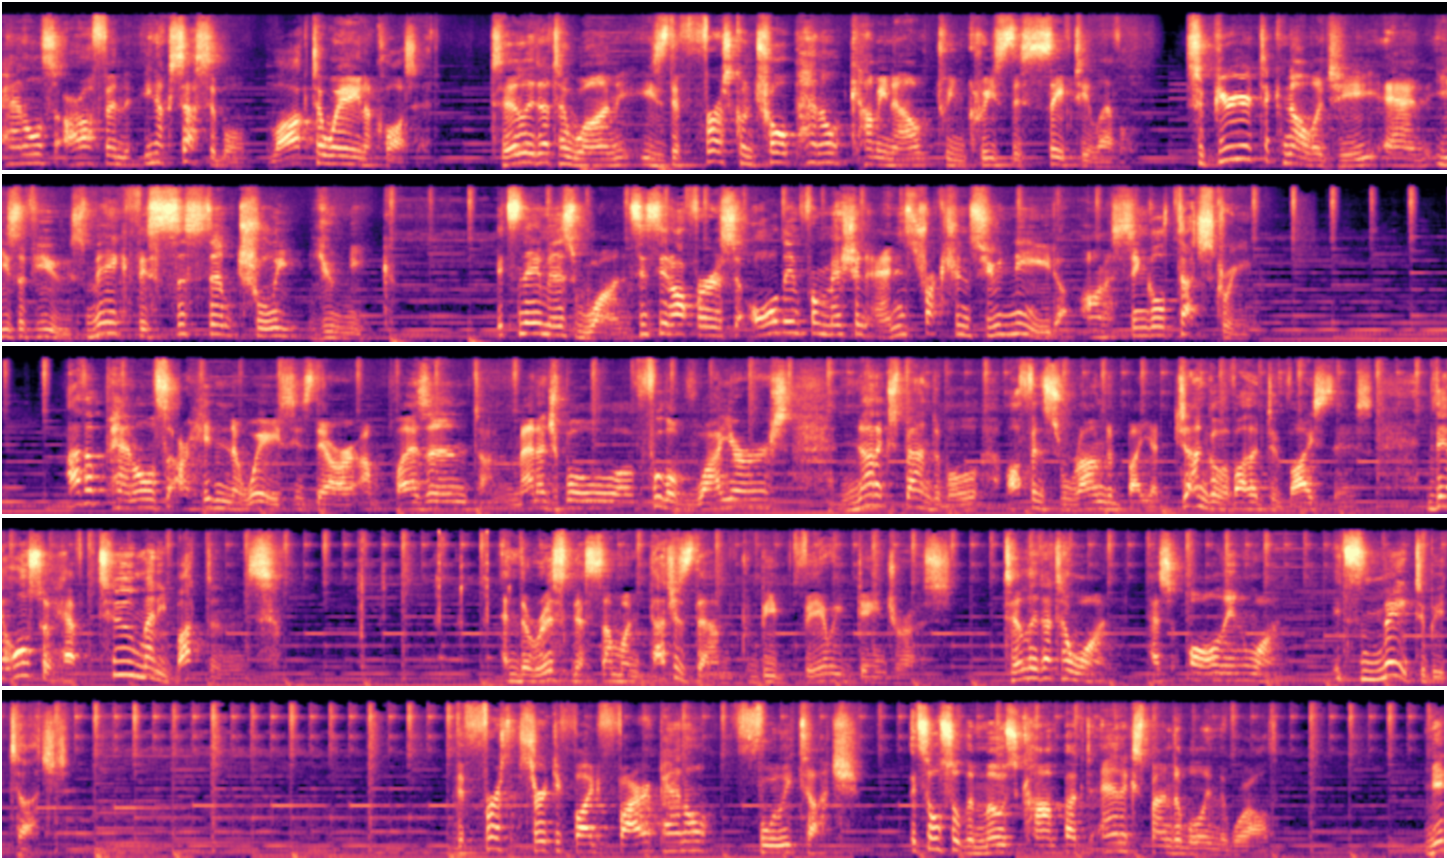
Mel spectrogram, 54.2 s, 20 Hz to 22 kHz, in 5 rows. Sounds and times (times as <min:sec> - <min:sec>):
Speech: 0:00.0 - 0:13.8, 0:14.6 - 0:20.3, 0:22.2 - 0:34.7, 0:36.2 - 0:43.9, 0:46.7 - 0:53.0
Music: 0:00.0 - 0:54.1.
